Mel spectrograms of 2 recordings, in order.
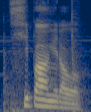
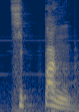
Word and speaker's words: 시방: 이것도 시방이라고 하지 집방 안 하거든.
